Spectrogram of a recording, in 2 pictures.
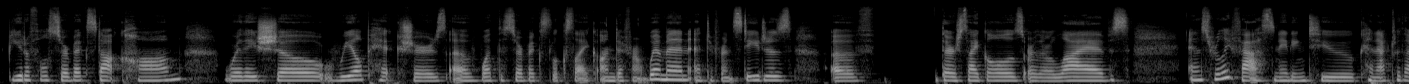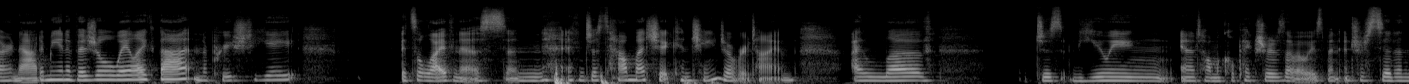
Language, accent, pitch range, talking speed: English, American, 165-205 Hz, 140 wpm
